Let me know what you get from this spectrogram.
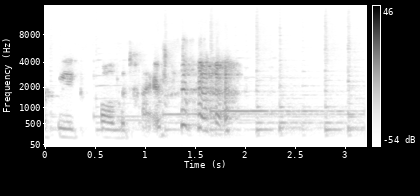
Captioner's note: laughs; lighthearted music continues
